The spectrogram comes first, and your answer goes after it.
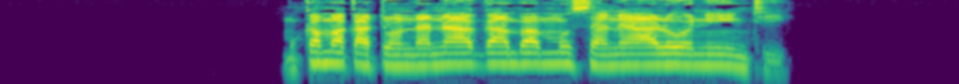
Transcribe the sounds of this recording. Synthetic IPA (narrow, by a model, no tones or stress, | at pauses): mukamakatoːndanaːɡaːmbamusanaloniːntʰḭ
